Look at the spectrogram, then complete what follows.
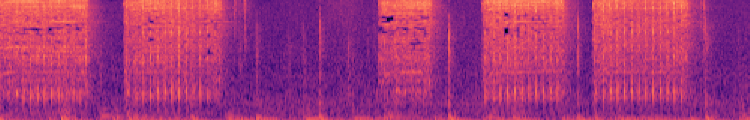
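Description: Electric screwdriver running in four short bursts, the longest about a second and a half, over background music with a steady low beat.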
